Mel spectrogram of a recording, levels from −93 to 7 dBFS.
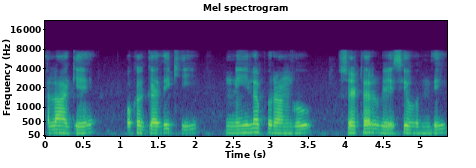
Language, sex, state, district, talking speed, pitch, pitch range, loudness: Telugu, male, Telangana, Komaram Bheem, 90 wpm, 120 Hz, 115-125 Hz, -18 LUFS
